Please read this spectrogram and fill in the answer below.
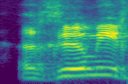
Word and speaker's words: AZM: As you can see on the screen, Azumi's name is spelled A-Z-M. Yes. AZM is how it looks every time you see it written out, but it is in fact Azumi.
